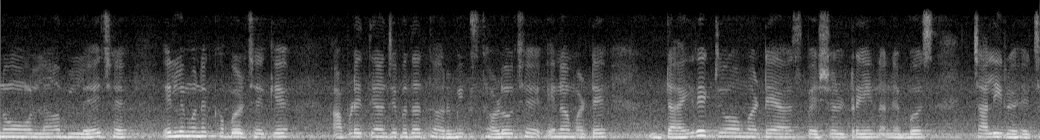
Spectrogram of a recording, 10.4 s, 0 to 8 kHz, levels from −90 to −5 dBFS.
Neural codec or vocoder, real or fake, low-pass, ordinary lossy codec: none; real; 7.2 kHz; none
